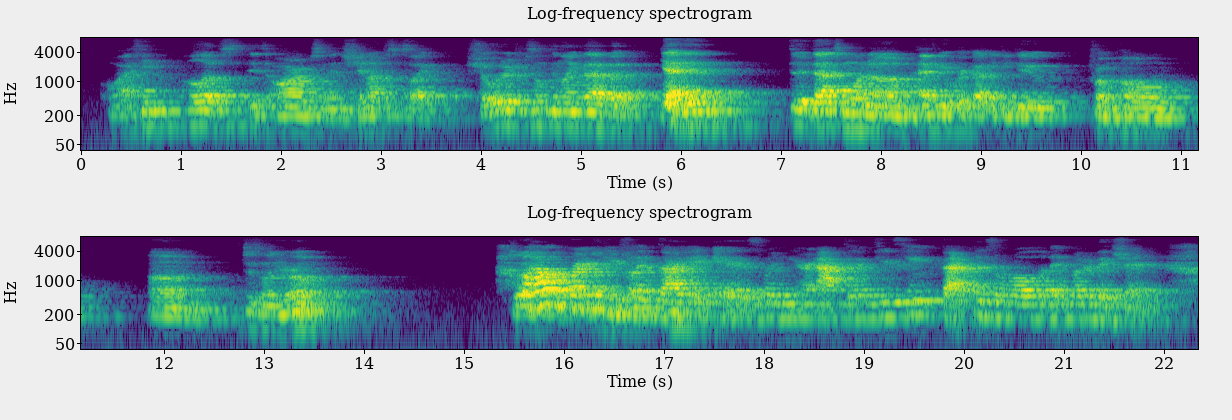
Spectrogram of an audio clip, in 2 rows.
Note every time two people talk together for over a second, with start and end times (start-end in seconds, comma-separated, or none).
15.6-17.2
